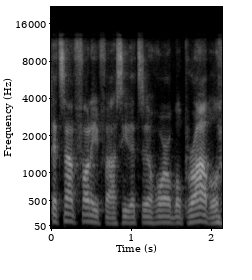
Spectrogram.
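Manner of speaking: normal talking voice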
